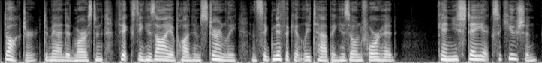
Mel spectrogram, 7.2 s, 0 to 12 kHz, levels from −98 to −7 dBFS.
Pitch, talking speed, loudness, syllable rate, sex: 175 Hz, 160 wpm, -19 LUFS, 5.8 syllables/s, female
